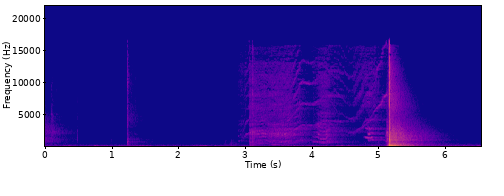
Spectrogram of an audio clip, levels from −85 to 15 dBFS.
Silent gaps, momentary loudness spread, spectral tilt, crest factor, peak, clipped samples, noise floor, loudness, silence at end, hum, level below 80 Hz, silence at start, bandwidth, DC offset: none; 27 LU; -5 dB/octave; 34 dB; -2 dBFS; under 0.1%; -67 dBFS; -28 LUFS; 1.05 s; none; -36 dBFS; 5.1 s; 16 kHz; under 0.1%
